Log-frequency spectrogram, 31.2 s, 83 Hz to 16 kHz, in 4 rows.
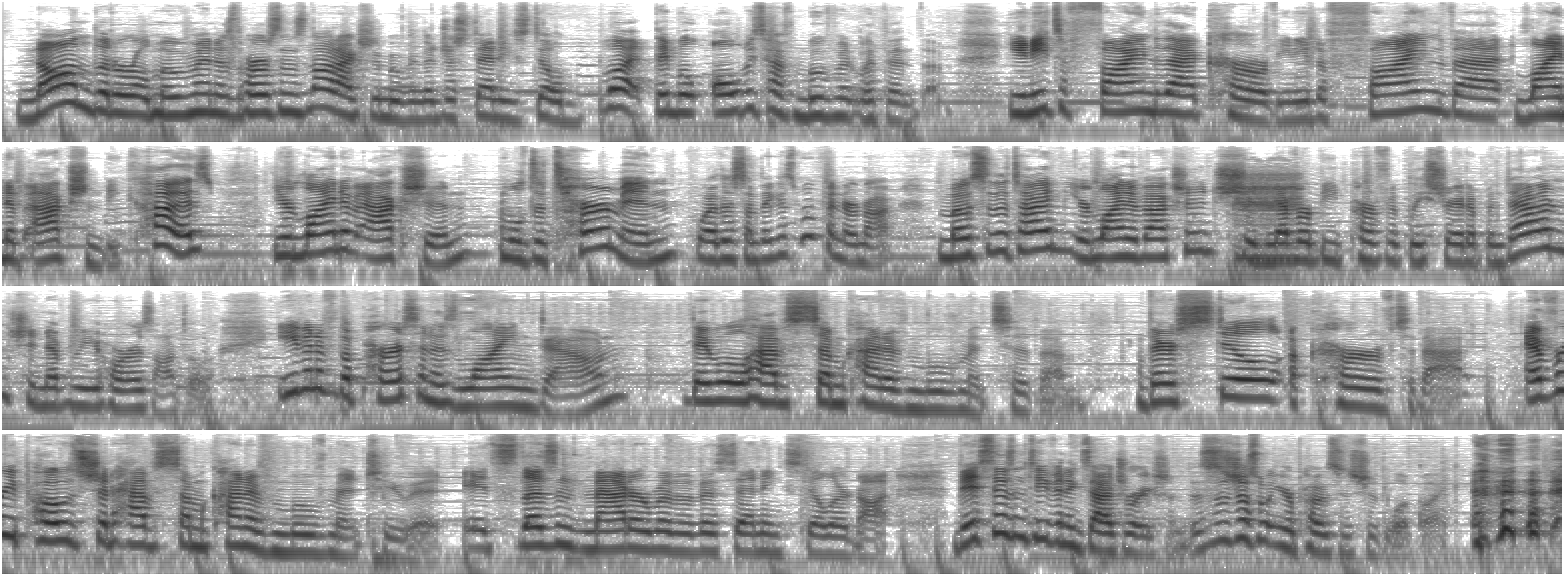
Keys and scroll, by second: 14.4 ctrl+z, 16.3 ctrl+z, 19.7 ctrl+z, 23.3 ctrl+z.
